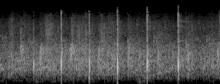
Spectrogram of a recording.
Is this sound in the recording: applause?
yes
